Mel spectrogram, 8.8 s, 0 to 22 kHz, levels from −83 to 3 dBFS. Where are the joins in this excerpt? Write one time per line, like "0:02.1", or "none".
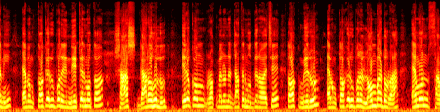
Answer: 0:05.7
